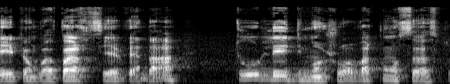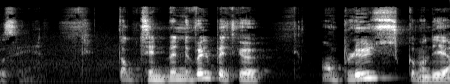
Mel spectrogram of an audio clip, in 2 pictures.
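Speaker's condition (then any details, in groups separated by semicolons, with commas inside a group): Primary progressive multiple sclerosis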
